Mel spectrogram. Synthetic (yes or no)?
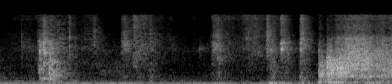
yes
